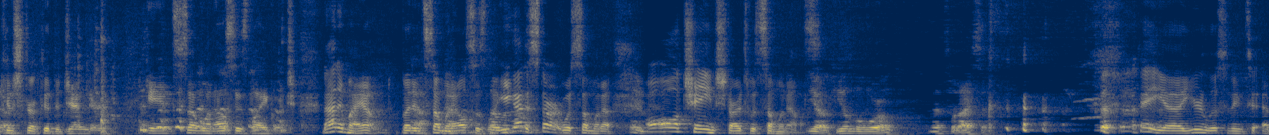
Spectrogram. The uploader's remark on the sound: On this episode, the sound is not great. We have a new sound editor who did everything he could to reduce the noise levels, but yet again when I recorded it I did something wrong so we got a lot of background fuzz. When you digitally cut stuff like that out it leaves an echo sound, and so there is some of that here.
